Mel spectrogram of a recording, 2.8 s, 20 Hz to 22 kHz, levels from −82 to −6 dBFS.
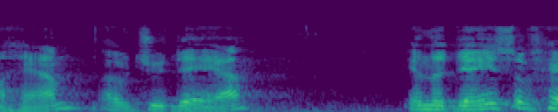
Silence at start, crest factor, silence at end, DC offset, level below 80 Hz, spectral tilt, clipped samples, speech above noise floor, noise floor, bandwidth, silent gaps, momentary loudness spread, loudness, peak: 0 s; 22 dB; 0 s; under 0.1%; -60 dBFS; -5 dB/octave; under 0.1%; 24 dB; -58 dBFS; 8.4 kHz; none; 11 LU; -35 LUFS; -12 dBFS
